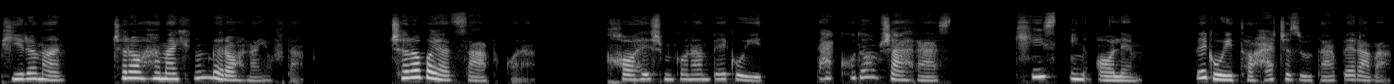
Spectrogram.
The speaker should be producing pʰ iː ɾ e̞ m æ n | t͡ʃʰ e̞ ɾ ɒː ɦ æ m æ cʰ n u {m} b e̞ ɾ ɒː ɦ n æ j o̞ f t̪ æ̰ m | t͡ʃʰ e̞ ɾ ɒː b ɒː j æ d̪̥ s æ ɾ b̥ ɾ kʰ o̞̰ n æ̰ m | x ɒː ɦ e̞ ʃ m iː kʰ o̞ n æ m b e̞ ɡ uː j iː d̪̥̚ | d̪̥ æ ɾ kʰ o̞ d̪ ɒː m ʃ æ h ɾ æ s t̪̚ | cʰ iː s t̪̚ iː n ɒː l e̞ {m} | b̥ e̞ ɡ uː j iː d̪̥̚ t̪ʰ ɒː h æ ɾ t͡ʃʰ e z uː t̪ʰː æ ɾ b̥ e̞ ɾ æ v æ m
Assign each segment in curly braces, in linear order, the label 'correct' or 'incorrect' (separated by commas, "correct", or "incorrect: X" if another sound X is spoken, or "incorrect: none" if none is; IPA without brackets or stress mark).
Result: incorrect: n, correct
